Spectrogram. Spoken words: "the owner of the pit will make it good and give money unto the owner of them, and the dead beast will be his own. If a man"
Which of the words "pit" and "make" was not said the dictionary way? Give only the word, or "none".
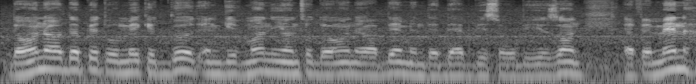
none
